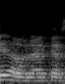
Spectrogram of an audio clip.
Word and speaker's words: Eureka: this one so um it's actually auraka seven so Eureka pretty much but it's pronounced and seven so pretty much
